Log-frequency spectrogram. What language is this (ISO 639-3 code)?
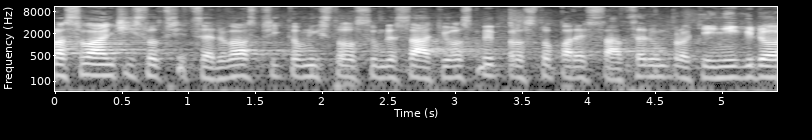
ces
